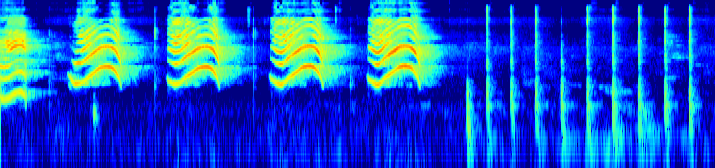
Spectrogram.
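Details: Pet parrot indoors, described as a talking bird that says "Papa Mitthu". Five loud, rising-then-falling harmonic squawks come in quick succession, then a run of sharp, evenly spaced clicks or taps.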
